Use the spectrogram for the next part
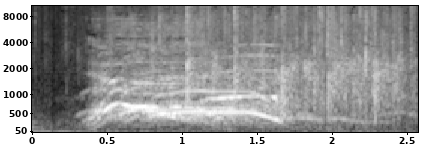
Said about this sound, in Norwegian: Og det publikum står på sine føtter til enorm jubel, så går showet i gang.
